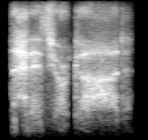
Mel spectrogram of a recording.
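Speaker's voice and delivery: hushed, whispered aside. A player's character passing one of the followers, whispering. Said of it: "Can I whisper to one of the followers".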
